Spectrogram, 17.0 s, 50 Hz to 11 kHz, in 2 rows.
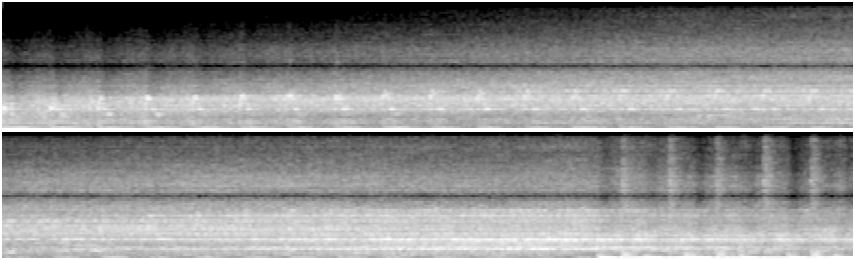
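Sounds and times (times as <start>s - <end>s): house techno dance music: 0.0s - 17.0s
kick drum: 14.5s - 17.0s.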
